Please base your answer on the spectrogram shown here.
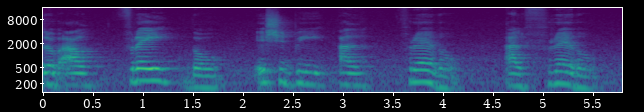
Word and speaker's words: Alfredo: our English accents so notice how the word Alfredo has the word Fred in it we don't say Fray we say Fred that is how we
